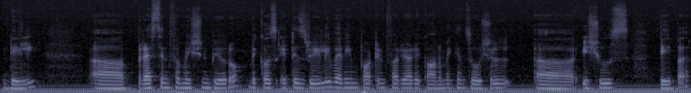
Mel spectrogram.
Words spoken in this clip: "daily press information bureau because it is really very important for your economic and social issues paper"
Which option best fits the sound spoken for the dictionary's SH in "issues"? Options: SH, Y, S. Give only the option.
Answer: SH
